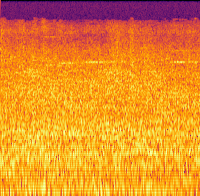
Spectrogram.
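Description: Steady background din of a busy indoor shopping mall, a low even rumble with no single event standing out.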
